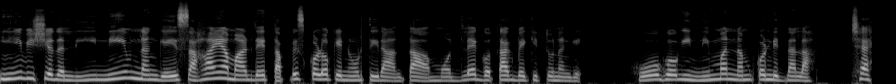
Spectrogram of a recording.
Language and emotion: Kannada, disgusted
